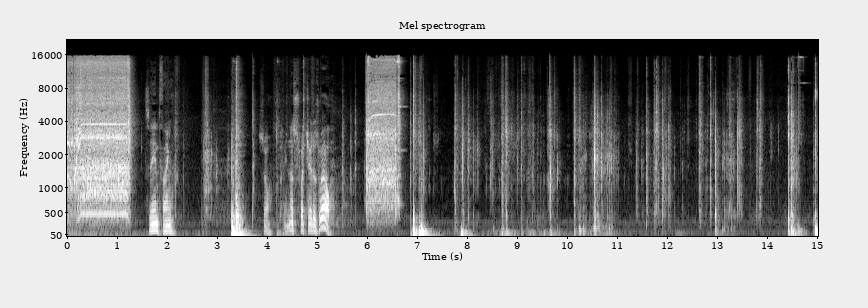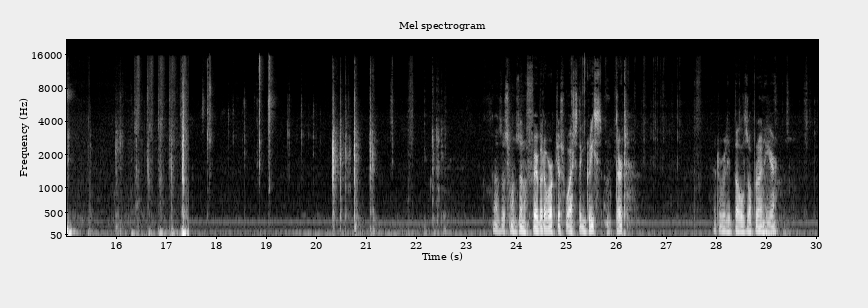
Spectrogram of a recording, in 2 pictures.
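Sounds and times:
plastic clicks and clatter: 7.8s - 14.6s.

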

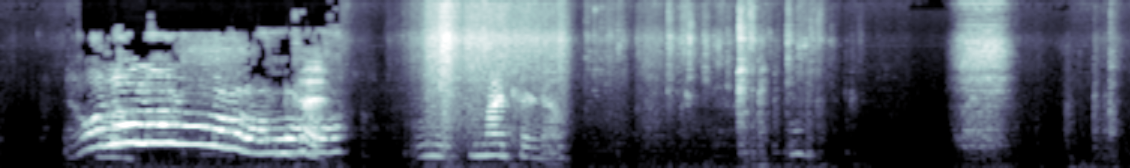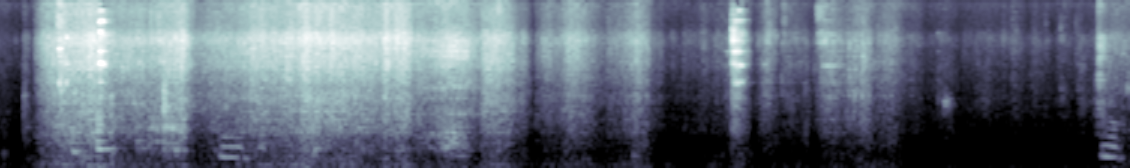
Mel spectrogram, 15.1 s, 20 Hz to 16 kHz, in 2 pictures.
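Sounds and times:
rustling and rummaging by hand: 2.6s - 5.6s, 7.2s - 15.0s.

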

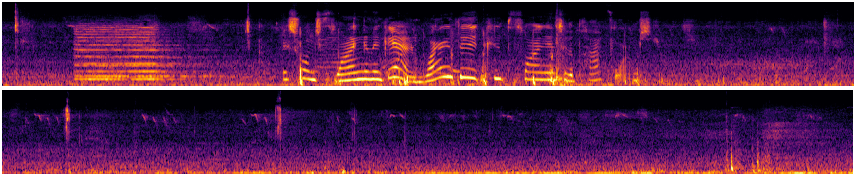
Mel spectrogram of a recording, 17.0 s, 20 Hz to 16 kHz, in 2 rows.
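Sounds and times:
train rumbling: 0.0s - 8.8s
bird chirps: 1.8s - 3.4s.

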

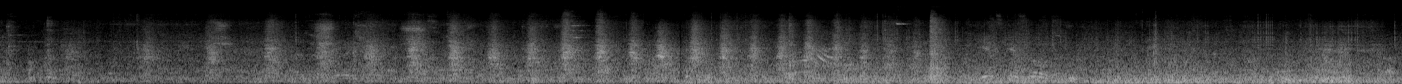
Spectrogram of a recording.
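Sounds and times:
steam locomotive chuffing: 0.0s - 10.9s.

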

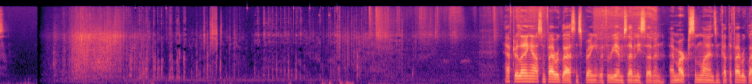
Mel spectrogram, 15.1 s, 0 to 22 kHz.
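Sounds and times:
burst of hiss: 11.8s - 13.3s.

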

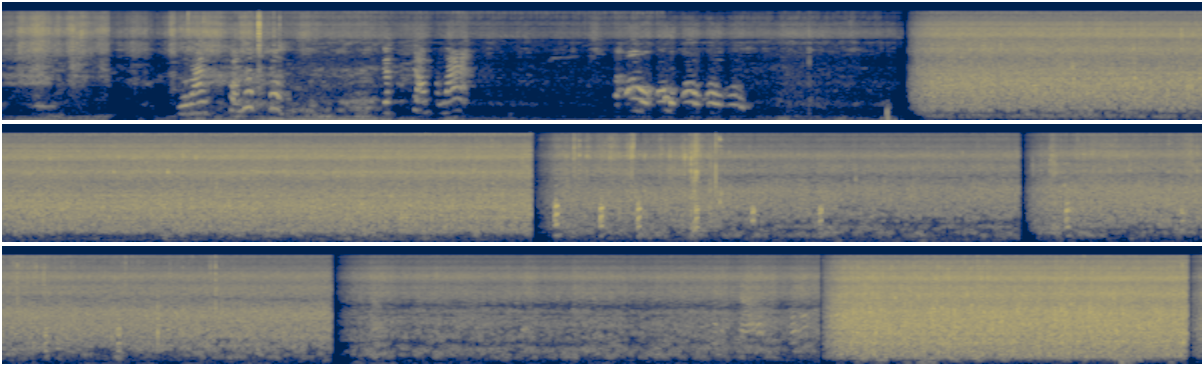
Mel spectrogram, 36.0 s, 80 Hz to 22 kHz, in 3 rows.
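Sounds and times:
stream rushing over rocks: 9.1s - 36.0s.

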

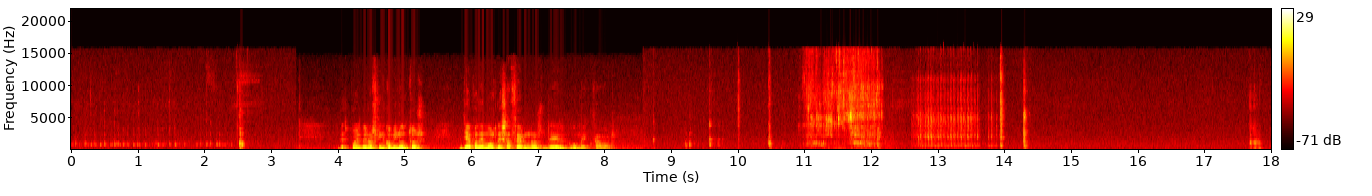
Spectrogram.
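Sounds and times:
liquid pouring through funnel: 0.0s - 2.5s, 10.9s - 13.0s
liquid trickling: 10.9s - 12.2s.

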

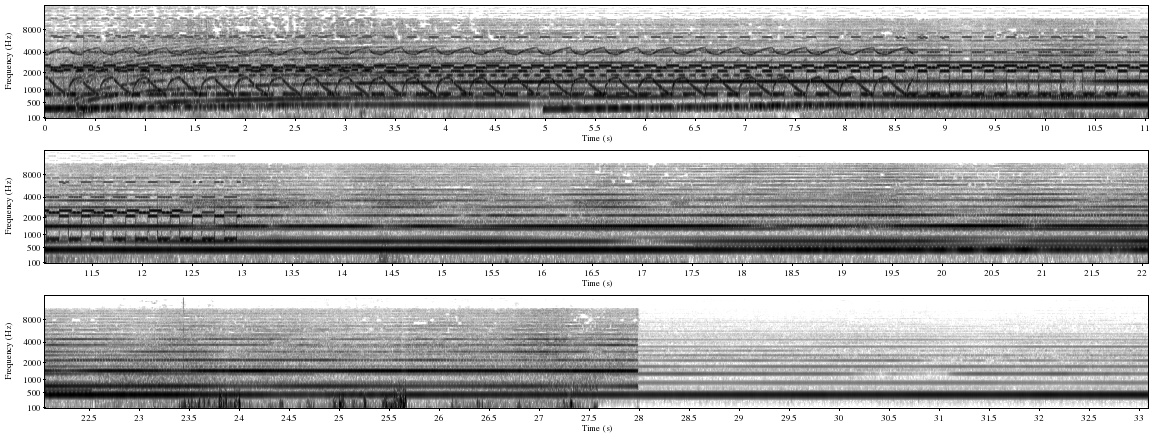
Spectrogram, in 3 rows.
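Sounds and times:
warning siren steady tone: 0.0s - 33.0s
wind buffeting microphone: 23.2s - 27.8s.

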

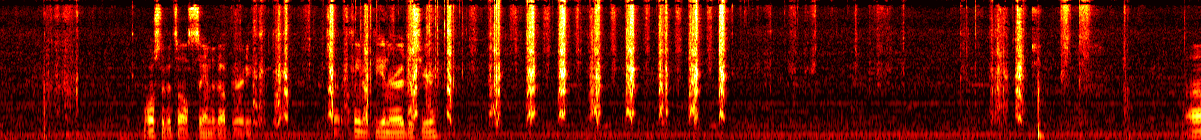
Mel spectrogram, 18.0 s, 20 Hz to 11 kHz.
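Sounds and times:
hand tool scraping copper pipe: 3.6s - 11.0s, 14.8s - 16.4s.

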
